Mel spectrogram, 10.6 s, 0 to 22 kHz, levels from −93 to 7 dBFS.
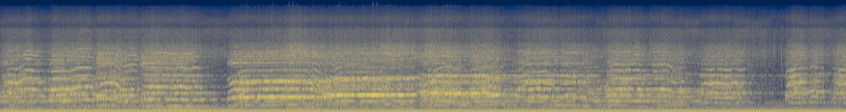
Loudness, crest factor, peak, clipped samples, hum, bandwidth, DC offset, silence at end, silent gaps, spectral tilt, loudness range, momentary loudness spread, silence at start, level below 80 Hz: -15 LUFS; 12 dB; -4 dBFS; under 0.1%; 50 Hz at -20 dBFS; 14.5 kHz; under 0.1%; 0 s; none; -4.5 dB/octave; 6 LU; 9 LU; 0 s; -20 dBFS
